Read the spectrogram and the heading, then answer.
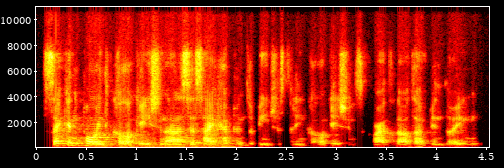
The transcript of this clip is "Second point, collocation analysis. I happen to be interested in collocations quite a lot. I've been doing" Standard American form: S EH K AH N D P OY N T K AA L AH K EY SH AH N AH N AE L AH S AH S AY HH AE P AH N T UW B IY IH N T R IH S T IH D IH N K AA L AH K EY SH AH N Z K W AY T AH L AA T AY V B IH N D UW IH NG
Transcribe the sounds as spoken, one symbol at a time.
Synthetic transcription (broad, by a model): S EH K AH N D P OY N T K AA L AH K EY AH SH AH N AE L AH S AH S AY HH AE P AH N T UW B IY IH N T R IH S T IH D IH N K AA L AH K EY SH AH N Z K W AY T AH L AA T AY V B IH N D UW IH NG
